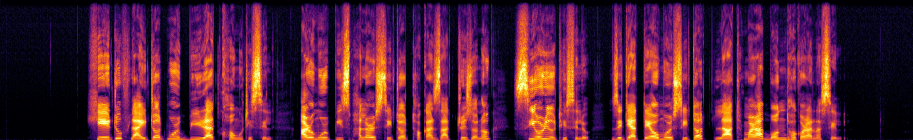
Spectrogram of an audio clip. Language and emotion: Assamese, angry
